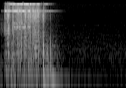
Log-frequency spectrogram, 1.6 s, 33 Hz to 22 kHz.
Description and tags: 0015 Bottom Studs
Recordings of the Alexander Wang luxury handbag called the Rocco. Bottom Studs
